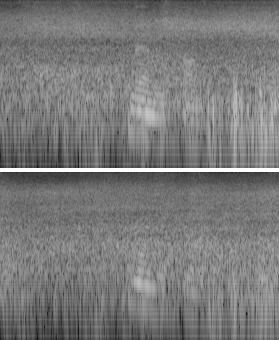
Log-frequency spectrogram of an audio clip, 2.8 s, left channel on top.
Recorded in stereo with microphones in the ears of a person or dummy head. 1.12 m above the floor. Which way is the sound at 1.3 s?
65° left (ahead or behind).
